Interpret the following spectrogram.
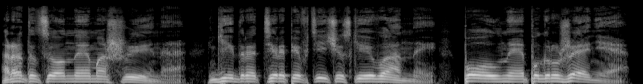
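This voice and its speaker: A raving old warden sermonizing about toil and cures, his voice pitched well above a normal man's and swinging wildly, as a man reads him. He is sanctimonious and shrill, an audiobook villain. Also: very animated, slow, a little mellow, no room sound, clean studio sound. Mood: gloating. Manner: preaching, sanctimonious, rising to shrieks. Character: fanatical old male prison warden, shrieking zealot. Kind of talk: audiobook reading.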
